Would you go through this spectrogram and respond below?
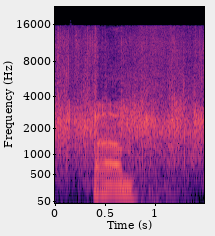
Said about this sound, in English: So first, how about a round of applause for Media Evolution for putting this thing together? This is so nice, such a nice conference, right?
